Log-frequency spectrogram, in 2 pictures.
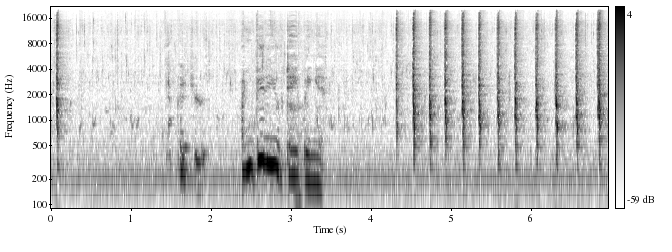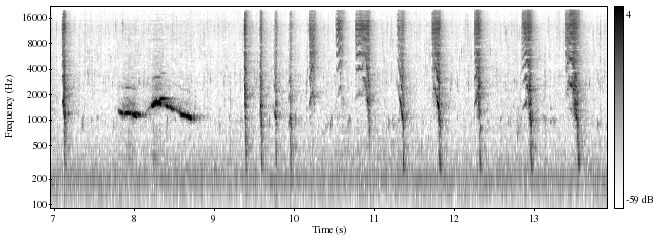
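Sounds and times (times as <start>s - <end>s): water dripping: 0.0s - 13.9s
whistled call: 7.8s - 8.9s.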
